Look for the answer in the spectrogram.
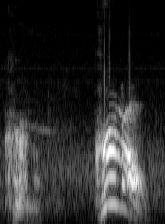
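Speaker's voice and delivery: questioning echo, then a sudden high shout; Solid Snake impression. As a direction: repeat it back with a rising question. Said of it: "that's how you do a solid Snake impression".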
